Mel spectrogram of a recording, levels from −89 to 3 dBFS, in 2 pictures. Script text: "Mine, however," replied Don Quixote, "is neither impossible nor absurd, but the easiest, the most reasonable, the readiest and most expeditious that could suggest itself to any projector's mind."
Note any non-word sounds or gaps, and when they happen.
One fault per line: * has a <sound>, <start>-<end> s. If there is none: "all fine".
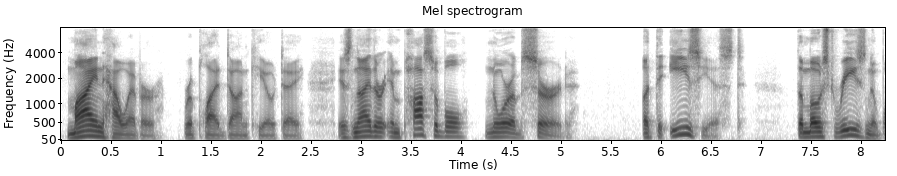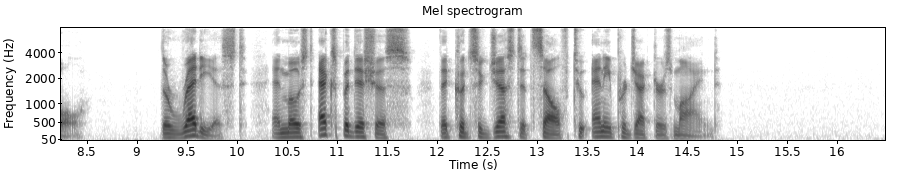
all fine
